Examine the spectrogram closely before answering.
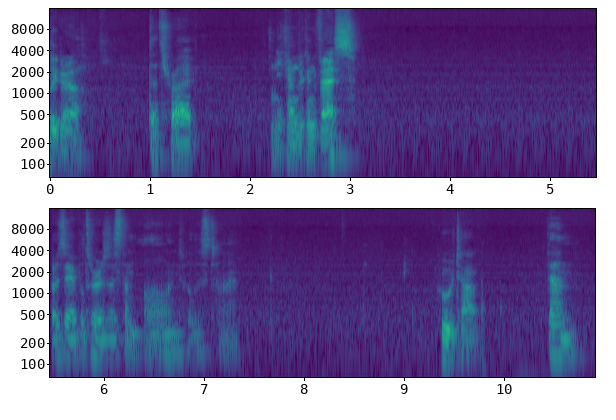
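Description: A young man speaks quietly and tensely nearby.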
